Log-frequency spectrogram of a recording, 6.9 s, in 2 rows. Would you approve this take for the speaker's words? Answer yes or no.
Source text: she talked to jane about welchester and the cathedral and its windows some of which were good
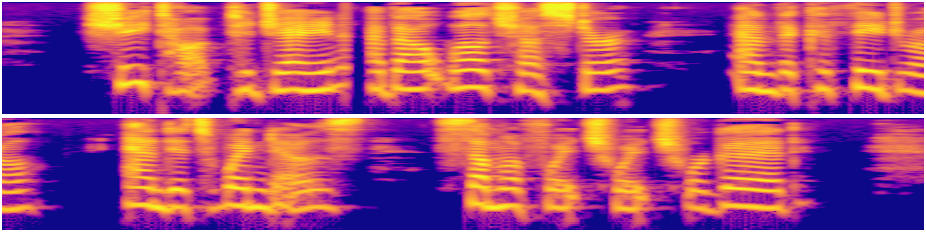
no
